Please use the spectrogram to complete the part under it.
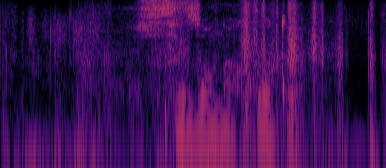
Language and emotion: Russian, neutral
